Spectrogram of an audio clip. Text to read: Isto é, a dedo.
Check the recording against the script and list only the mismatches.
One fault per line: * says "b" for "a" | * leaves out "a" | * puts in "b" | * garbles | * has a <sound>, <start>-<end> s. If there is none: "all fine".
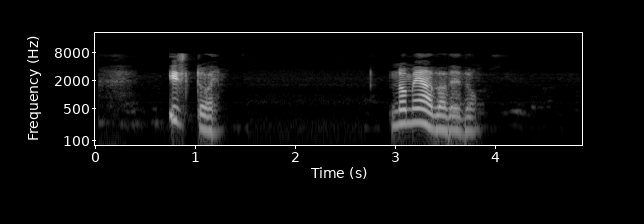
* puts in "nomeado"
